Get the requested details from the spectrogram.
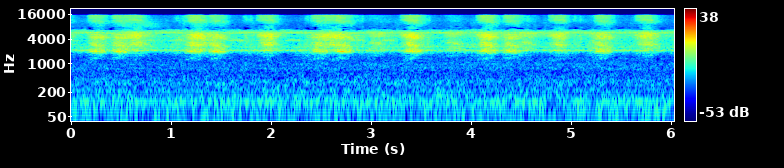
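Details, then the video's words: Night crickets calling in the woods, recorded September 2, 2023 using a Samsung Galaxy S22 Ultra and Shure MV88+ stereo mic; shrill chirp bursts swell and fade about once a second in a thick chorus, faint low hum behind. "Crickets in the woods at night"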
